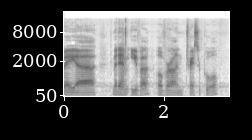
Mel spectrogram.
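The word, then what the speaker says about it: Tser Pool: I learned that we should go talk to a Madame Eva over on Tracer Pool. Terrace Pool? How do you pronounce that? Tesser Pool. Tesser Pool.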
